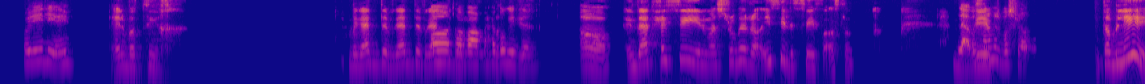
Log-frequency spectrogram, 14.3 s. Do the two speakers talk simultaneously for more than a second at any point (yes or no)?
yes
